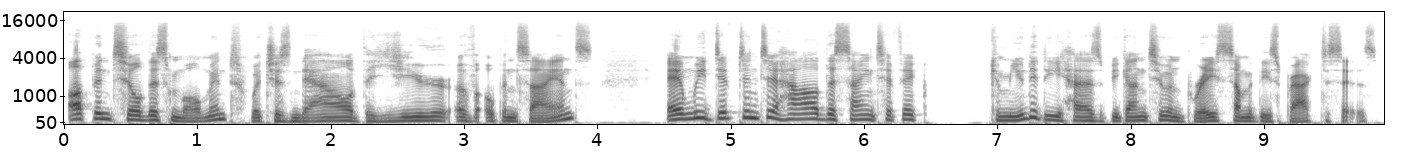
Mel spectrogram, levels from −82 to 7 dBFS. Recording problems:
none

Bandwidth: 14.5 kHz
